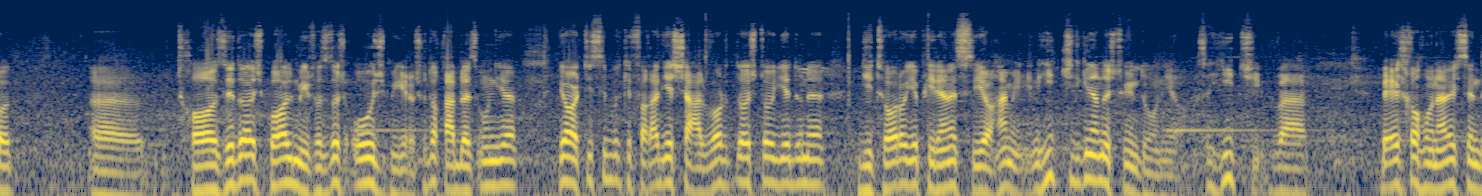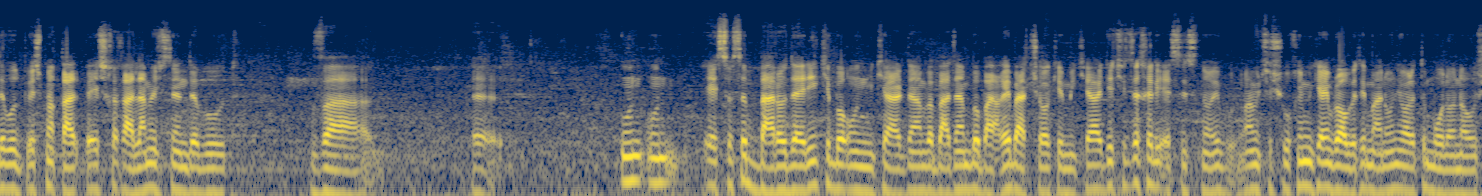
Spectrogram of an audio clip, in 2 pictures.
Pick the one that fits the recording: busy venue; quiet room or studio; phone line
busy venue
